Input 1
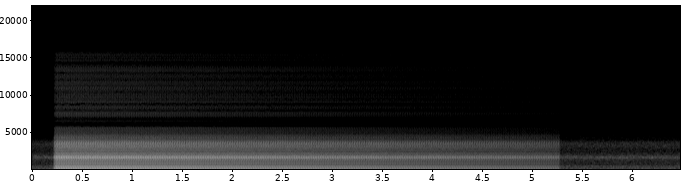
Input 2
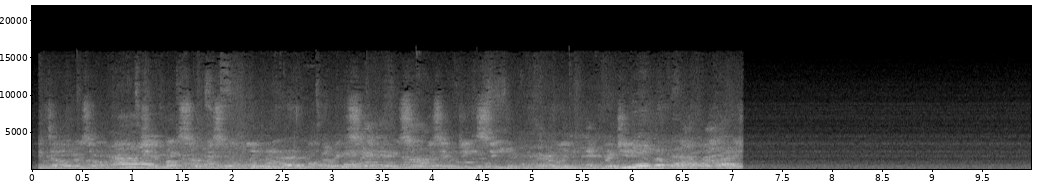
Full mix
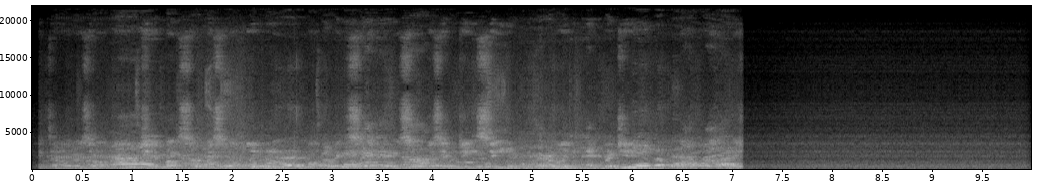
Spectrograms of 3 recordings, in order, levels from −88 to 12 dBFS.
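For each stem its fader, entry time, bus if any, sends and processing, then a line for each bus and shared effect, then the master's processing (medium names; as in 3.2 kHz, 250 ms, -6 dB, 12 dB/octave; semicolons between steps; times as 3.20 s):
-6.0 dB, 0.00 s, no send, none
-7.5 dB, 0.00 s, no send, high-pass 470 Hz 6 dB/octave; level rider gain up to 12.5 dB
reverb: none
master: decimation joined by straight lines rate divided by 2×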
